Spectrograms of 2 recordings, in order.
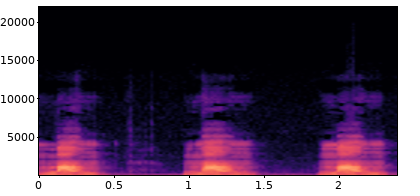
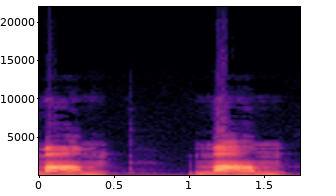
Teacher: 在英式英语中呢，这个妈，或者妈妈，我们一般叫 M UM，口型略小一点，都称 mom，mom，mom。呃，在美式英语中呢，用 M OM，口型略大一些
